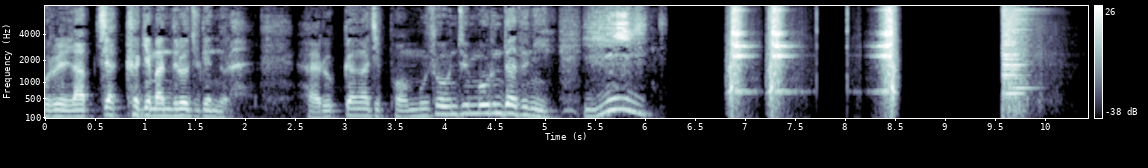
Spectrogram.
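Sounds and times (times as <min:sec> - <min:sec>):
speech: 0:00.0 - 0:02.0, 0:02.6 - 0:06.2
big hammer clashing against a sword: 0:06.8 - 0:07.7, 0:09.6 - 0:10.1.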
